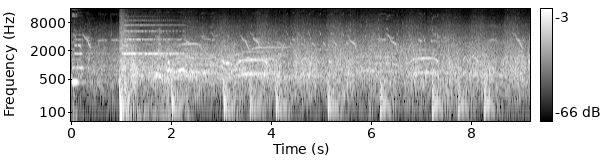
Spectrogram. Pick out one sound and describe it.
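Water rushes and splashes against a kayak.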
